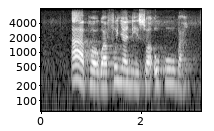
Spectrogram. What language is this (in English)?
Xhosa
